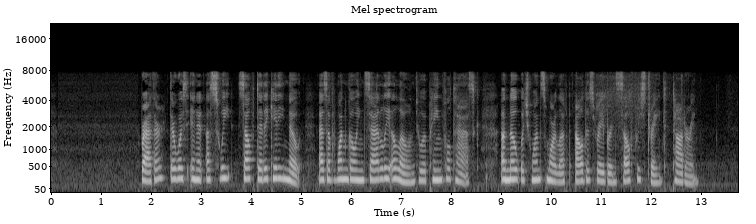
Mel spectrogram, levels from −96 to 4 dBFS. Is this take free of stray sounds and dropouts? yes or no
yes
